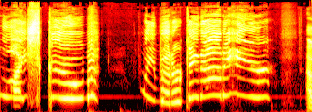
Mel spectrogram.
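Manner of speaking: very high, put-on cartoon-style voice. Imagining the cartoon in 3D, doing Shaggy's reaction as a Shaggy impression. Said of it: "that was a little bit better".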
